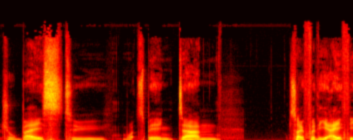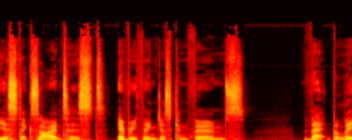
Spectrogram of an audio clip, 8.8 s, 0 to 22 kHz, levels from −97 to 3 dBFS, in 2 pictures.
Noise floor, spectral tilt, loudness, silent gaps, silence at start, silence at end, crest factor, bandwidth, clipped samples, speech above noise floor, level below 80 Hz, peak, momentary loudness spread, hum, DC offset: -75 dBFS; -2.5 dB/octave; -28 LUFS; none; 0.05 s; 0 s; 22 dB; 19 kHz; under 0.1%; 46 dB; -60 dBFS; -8 dBFS; 16 LU; none; under 0.1%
